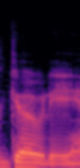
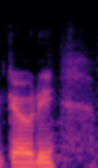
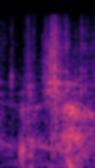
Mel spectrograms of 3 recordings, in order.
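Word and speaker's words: Ghoti: goatee cards and uh it's official pronunciation is goatee I do have a I haven't seen a uh Yu-Gi-Oh official TCG video where they do pronounce it goatee but you can also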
